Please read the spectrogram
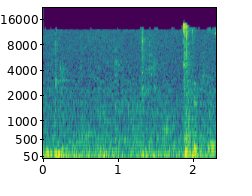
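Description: Quiet meeting-room tone with a few faint, sharp clicks, the clearest one near the end.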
